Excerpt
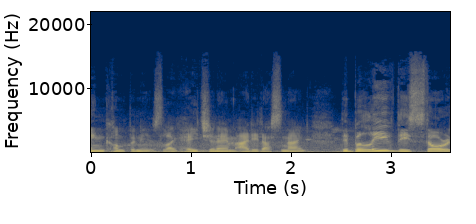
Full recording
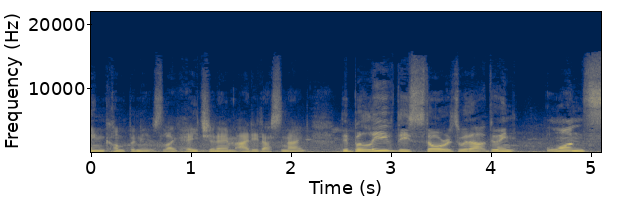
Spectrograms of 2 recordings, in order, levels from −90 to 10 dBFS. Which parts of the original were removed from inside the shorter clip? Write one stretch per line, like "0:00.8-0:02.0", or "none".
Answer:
none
